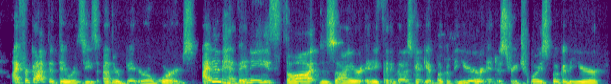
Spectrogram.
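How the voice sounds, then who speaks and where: This is an ordinary speaking voice. The pace is moderate. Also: woman. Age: 60s. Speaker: visionary artist and spiritual teacher. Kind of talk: interview.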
